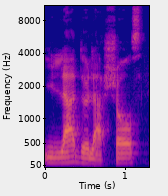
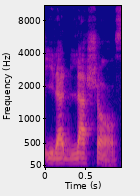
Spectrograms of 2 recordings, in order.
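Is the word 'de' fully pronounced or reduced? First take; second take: full; reduced. First: The word de is said in full, unhurried. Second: It is faster, with de reduced to d. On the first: "we say il a de la chance" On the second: "if I say it faster, I would swallow the E"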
